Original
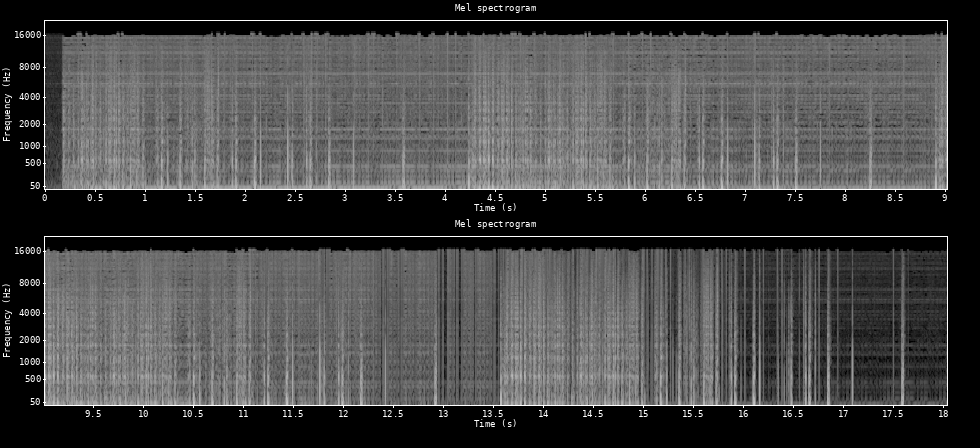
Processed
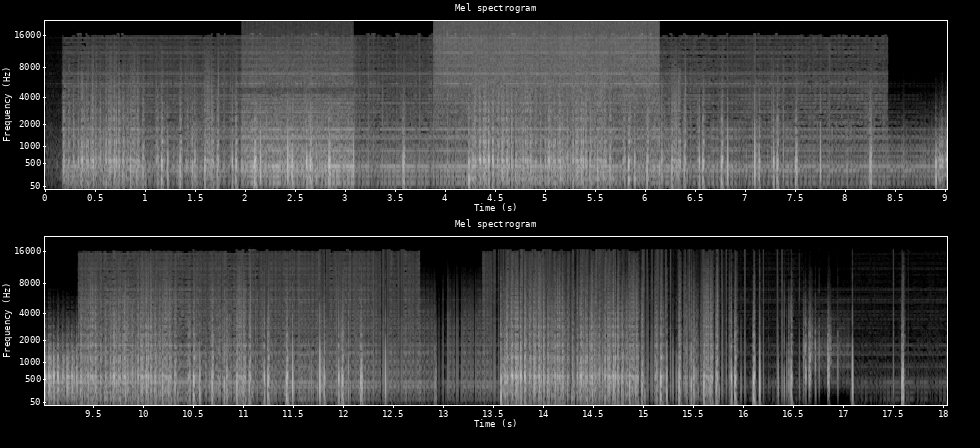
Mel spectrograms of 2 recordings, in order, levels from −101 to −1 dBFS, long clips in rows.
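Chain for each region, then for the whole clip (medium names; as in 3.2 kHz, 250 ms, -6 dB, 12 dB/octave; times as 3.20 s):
1.96–3.08 s: jump at every zero crossing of -25 dBFS + high-pass 43 Hz + peaking EQ 4.7 kHz -7 dB 0.3 oct
3.88–6.14 s: zero-crossing glitches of -20 dBFS + peaking EQ 170 Hz +6 dB 0.41 oct
8.42–9.35 s: low-pass 1 kHz + bass shelf 68 Hz -10 dB
12.76–13.39 s: low-pass 4.1 kHz + compression 12:1, threshold -42 dBFS
16.59–17.07 s: high-pass 1.4 kHz + tilt EQ -4 dB/octave + overdrive pedal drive 26 dB, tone 2 kHz, clips at -24 dBFS
whole clip: high-pass 360 Hz 12 dB/octave; tilt EQ -4.5 dB/octave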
